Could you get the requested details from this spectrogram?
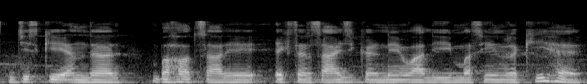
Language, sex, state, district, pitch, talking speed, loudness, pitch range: Hindi, male, Bihar, Patna, 105 Hz, 100 wpm, -19 LUFS, 105-115 Hz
